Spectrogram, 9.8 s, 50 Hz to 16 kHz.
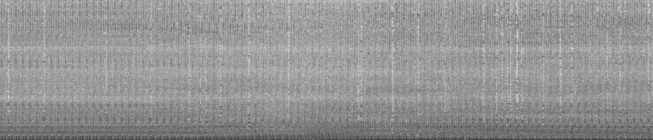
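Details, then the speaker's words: Ford 3000 tractor diesel after freeing rusted Simms injection pump plungers, cleaning and testing the injectors and bleeding the lines: steady, even clatter at idle, about two beats a second with no misses; runs well; normal diesel idle. "so let's see if we can uh get the fire up now look at that sounds like it's running pretty good"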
